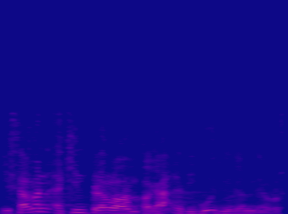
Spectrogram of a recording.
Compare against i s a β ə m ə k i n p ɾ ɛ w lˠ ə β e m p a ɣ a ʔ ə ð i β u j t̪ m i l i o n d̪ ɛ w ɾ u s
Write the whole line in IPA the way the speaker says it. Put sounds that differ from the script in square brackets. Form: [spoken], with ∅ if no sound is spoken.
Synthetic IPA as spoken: i s a β ə [n] ə k i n p ɾ ɛ w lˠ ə β [a] m p [ə] ɣ a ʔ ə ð i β u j t̪ m i l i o n d̪ ɛ w ɾ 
